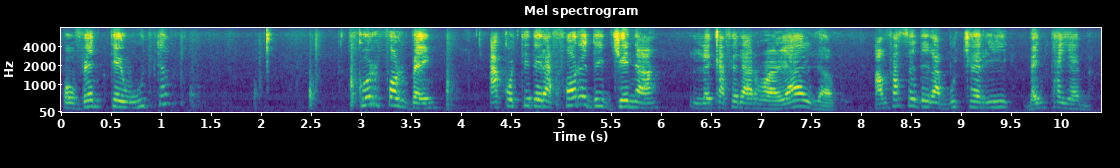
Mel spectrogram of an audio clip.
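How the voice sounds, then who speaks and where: A woman's voice: mid-range voice, lively intonation, slow pace, long pauses, a little hiss or hum. A woman running a clothing shop hosts a playful live video, teasing her viewers with mock insults while promoting a Halloween event.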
